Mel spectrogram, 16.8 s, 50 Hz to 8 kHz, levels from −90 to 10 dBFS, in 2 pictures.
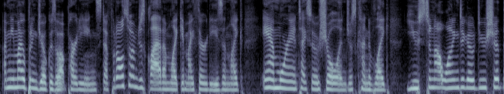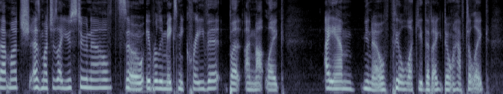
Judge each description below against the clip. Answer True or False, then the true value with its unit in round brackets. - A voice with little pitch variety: False (4.1 semitones)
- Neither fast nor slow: False (250 wpm)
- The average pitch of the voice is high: True (225 Hz)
